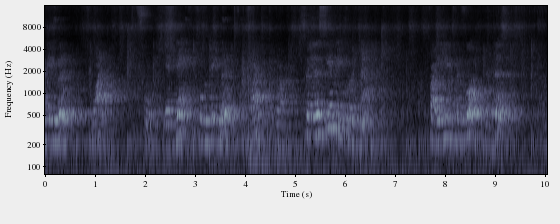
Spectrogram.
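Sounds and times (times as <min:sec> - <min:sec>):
woman speaking: 0:00.0 - 0:06.8, 0:07.7 - 0:10.0.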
